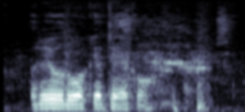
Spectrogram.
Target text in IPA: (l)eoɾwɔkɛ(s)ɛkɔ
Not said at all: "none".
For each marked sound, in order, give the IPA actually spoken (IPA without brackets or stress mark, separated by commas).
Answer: ɾ, t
